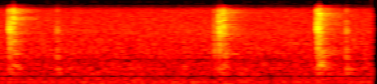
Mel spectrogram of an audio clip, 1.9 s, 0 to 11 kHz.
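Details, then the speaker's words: NAD C370 amplifier after resoldering joints and replacing capacitors: three crisp speaker output relay clicks about half a second to a second apart over quiet room hiss; relays now switch but the speaker light stays off; normal relay switching. "turn it on green light ah i hear relay's clicking when i do that now and that relay clicks too but we don't have a speaker a light"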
